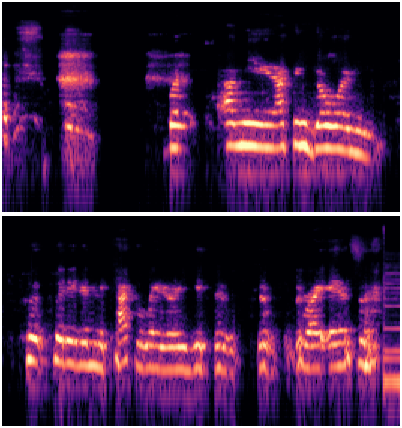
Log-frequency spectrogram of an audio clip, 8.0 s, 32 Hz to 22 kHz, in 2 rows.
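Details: 43-year-old woman with aphasia after a 2020 stroke, unable to talk for 10 days in hospital and treated by several speech therapists, real post-stroke aphasia.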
